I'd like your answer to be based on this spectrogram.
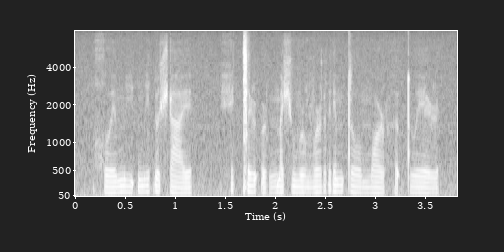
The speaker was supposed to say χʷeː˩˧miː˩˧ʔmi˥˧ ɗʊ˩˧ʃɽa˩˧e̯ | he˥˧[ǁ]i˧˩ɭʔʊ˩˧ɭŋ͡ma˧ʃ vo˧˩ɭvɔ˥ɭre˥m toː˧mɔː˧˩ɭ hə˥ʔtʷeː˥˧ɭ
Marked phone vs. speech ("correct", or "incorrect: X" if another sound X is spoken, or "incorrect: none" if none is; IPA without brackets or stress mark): incorrect: ǀ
